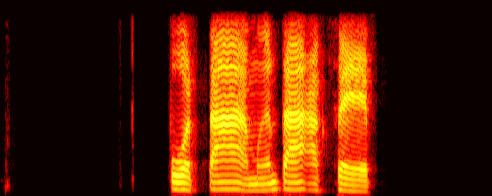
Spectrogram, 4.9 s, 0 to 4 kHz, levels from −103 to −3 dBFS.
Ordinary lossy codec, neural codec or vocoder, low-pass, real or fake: AAC, 32 kbps; none; 3.6 kHz; real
